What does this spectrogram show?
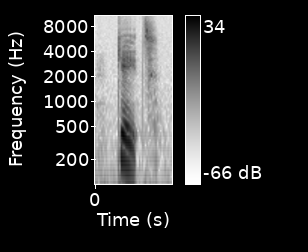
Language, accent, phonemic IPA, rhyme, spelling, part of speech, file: English, US, /ɡeɪts/, -eɪts, gates, noun / verb, En-us-gates.ogg
- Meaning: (noun) plural of gate; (verb) third-person singular simple present indicative of gate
